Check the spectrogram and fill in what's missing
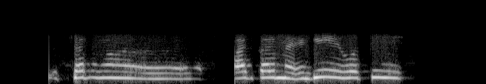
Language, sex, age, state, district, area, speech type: Hindi, female, 60+, Uttar Pradesh, Sitapur, rural, conversation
